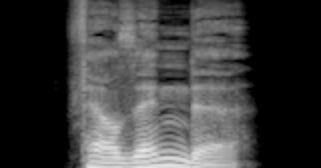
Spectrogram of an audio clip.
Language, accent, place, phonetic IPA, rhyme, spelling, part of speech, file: German, Germany, Berlin, [fɛɐ̯ˈzɛndə], -ɛndə, versende, verb, De-versende.ogg
- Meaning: inflection of versenden: 1. first-person singular present 2. first/third-person singular subjunctive I 3. singular imperative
